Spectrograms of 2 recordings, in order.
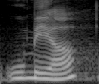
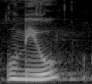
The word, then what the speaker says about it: Umeå: Vienne a anticipé depuis 30 ans, ou Umea, ça se prononce Umeå en Suède, qui d'ailleurs aujourd'hui a eu les honneurs de Marie-Claire.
